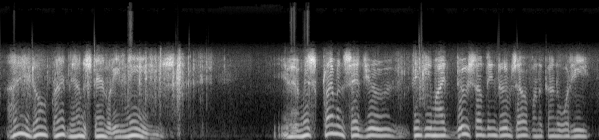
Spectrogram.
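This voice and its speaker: An actor playing a frail, friendly man with a halting, folksy manner in a 1940s radio drama. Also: a little high. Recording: muffled vintage radio, faint noise.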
